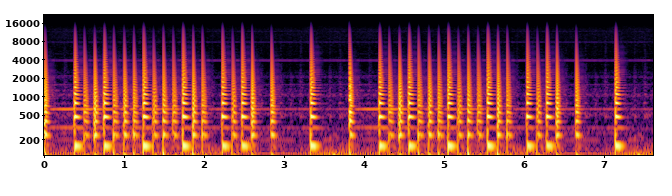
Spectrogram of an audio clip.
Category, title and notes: Music > Solo instrument
Synth/bass loops made with Roland MC-202 analog synth (1983)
